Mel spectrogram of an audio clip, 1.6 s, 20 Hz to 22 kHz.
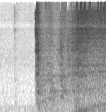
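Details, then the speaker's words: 1981 Chevrolet C10 V8 revived after sitting: catches and immediately climbs to high rising revs instead of settling; throttle stuck open because return spring was not hooked up. "well that sounds good guys but I don't know why the is the throttle stuck oh yeah oh yeah that's what the problem is you know why that idiot didn't hook the the return spring up"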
